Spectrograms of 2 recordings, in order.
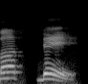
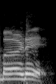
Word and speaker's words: birthday: it's a birthday in don't say birthday it is wrong please correct pronunciation is the sound must come birthday no birday birthday is wrong pronunciation she's turning she's already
